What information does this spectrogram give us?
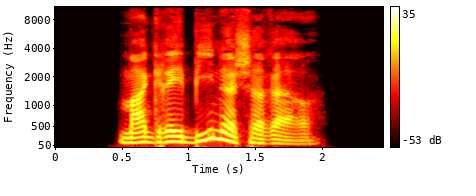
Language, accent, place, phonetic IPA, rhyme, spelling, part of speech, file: German, Germany, Berlin, [maɡʁeˈbiːnɪʃəʁɐ], -iːnɪʃəʁɐ, maghrebinischerer, adjective, De-maghrebinischerer.ogg
- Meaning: inflection of maghrebinisch: 1. strong/mixed nominative masculine singular comparative degree 2. strong genitive/dative feminine singular comparative degree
